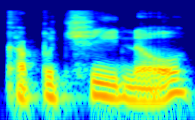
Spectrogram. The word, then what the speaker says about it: cappuccino: cappuccino អញ្ចឹងសូម្បីតែចំពោះខ្មែរយើងគ្នាឯងអត់អីទេបើយើងនិយាយថា cappuccino ក៏គេស្ដាប់បានដែរដឹងថាយើងចង់បានកាហ្វេ cappuccino ប៉ុន្តែបើពួកអង់គ្លេសជនជាតិដើមហ្មងតោះតែយើងនិយាយទៅ stress បានស្ដាប់បានដូចជា cappuccino ត្រូវតែ stress លើ chi ហ្នឹងហើយពាក្យ cereal ក៏ចឹងដែរអា cereal យើងញ៉ាំផឹកឡើងដាក់ទឹកដោះគោហ្នឹងបើយើងនិយាយថា cereal ពួកនឹងស្ដាប់អត់បានទេតើនិយាយថា cereal អាហ្នឹងគេហៅថា syllable stress so for every word you need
